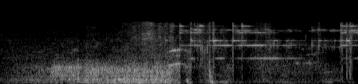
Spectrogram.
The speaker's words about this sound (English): We're going to start with the first handful, or maybe more than a handful of people, with a time limit of 3 minutes each. Would the committee assistant please sound the timer so that people know what to listen for?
